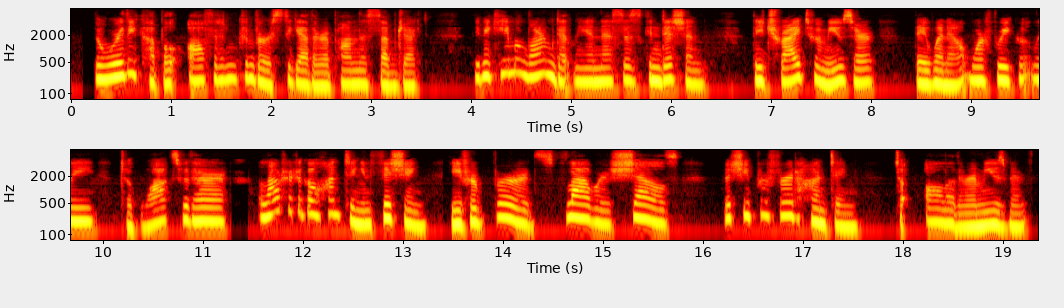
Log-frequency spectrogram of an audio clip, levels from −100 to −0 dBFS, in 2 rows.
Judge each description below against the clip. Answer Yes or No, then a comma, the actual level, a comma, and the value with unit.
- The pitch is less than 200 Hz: Yes, high, 190 Hz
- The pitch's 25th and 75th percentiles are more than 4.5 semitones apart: Yes, average, 5.3 semitones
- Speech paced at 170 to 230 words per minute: No, average, 150 wpm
